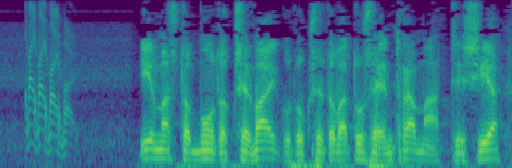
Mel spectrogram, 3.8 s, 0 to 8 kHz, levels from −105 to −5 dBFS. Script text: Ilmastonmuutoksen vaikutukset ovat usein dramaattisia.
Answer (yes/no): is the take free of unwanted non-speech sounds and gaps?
no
